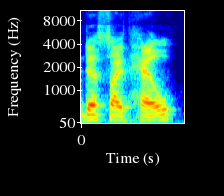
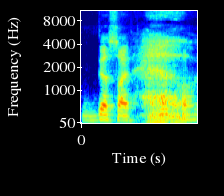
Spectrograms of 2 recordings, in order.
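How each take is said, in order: First: It is said in a plain, ordinary voice. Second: It is said in a dramatic, brooding voice.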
